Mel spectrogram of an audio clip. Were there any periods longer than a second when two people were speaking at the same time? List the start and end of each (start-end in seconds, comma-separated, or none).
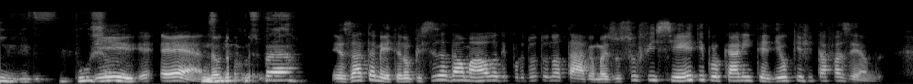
none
